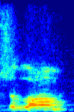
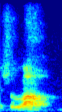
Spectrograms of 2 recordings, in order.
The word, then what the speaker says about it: shalam: is in the Hebrew it's not pronounced Shalom or Shalom but shalam all right so of course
